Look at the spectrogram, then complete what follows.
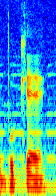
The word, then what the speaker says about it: Bucket: televisão ao interpretar Hentin Bucket, uma mulher de classe média obsecada por estado social. No programa Keeping Up de 1990 a 1995, com sua insistência em pronunciar Bucket como bquet, Hay Cinta é mais do que apenas uma piada.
